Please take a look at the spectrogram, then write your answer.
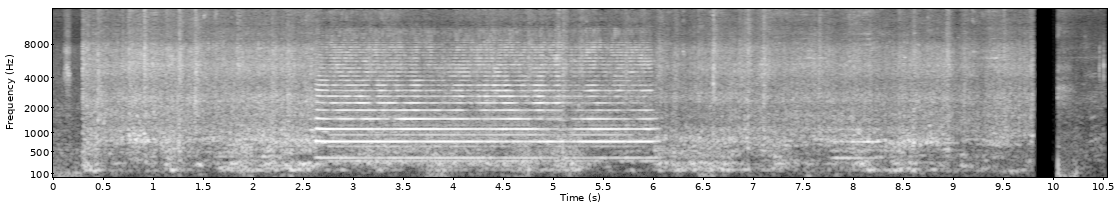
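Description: A train horn blares loudly for several seconds at a station over the rumble of rail cars, followed by a shorter horn blast as the train keeps moving.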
